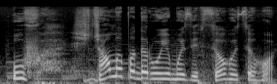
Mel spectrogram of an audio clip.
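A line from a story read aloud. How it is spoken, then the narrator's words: Sighing. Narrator (Ukrainian): зітхнула Єва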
